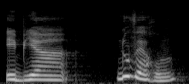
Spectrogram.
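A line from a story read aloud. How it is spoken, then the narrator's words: Plain. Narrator (French): dit-elle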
